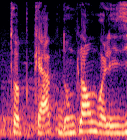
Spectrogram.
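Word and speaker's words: Topkapı: palais de top cap alors c'est un espèce de i en turc assez bizarre c'estàd un i sans point et ça se prononce e top cap donc là on voit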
